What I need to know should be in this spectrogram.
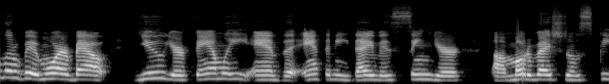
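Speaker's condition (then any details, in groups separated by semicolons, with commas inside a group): No condition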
